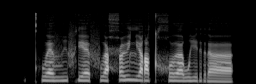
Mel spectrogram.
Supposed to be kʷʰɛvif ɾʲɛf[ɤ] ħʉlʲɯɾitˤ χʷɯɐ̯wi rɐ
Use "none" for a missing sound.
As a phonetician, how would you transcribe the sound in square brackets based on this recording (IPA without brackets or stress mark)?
ɯ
